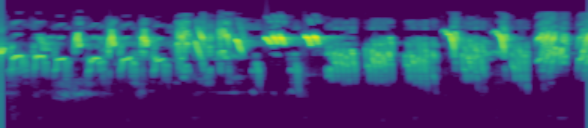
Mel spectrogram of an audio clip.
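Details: Plumbeous seedeater song, quick repeated chirps and buzzy notes at roughly three or four per second, mixing high whistles with harsher rasping syllables.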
